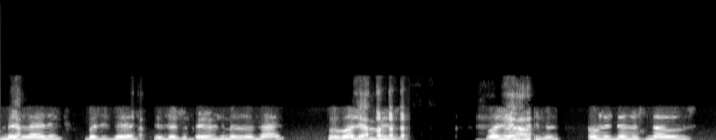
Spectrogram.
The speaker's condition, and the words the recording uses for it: Throat cancer. I speak with a very unique accent.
